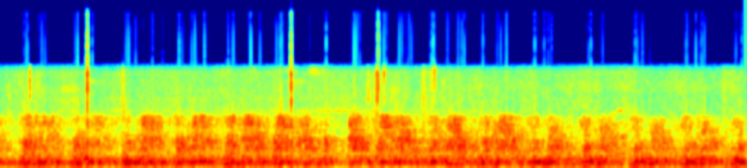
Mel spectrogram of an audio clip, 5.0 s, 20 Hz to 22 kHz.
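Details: Fetal heartbeat on Doppler ultrasound at 12 weeks 3 days of pregnancy: fast, whooshing rhythmic pulses.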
